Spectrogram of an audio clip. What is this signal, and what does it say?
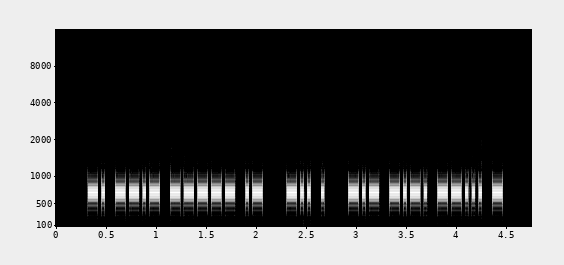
Morse code, heard as a keyed tone, about 36 wpm, 700 Hz. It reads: NQ0A DE KC7T
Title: USA Callsign DE Callsign - 4 Characters - 35wpm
